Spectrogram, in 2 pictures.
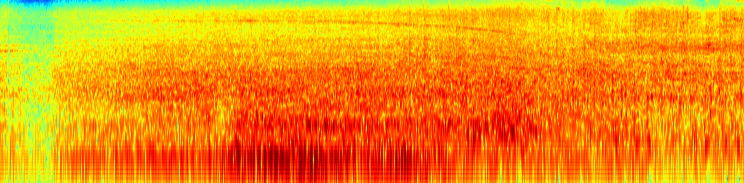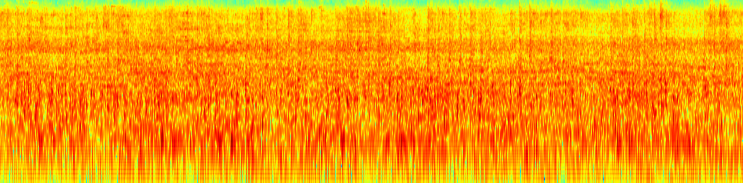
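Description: Passenger express train passing close by behind a diesel locomotive. The locomotive's engine hum grows loud within the first few seconds. From about ten seconds in, a long string of coaches rolls past, wheels clattering over the rail joints.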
